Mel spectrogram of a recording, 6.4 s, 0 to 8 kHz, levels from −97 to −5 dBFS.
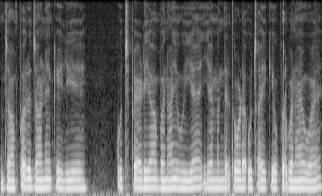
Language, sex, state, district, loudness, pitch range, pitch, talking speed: Hindi, male, Bihar, Vaishali, -17 LUFS, 125-130 Hz, 130 Hz, 175 wpm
